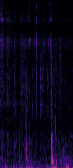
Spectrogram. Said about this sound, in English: I think I got the keys. Before we leave, let me put those in my pocket. Okay. I'm just going to do it right now while I'm looking for the keys.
